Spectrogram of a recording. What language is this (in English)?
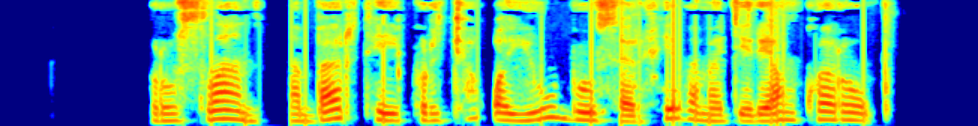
Abkhazian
